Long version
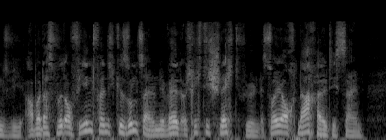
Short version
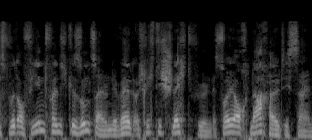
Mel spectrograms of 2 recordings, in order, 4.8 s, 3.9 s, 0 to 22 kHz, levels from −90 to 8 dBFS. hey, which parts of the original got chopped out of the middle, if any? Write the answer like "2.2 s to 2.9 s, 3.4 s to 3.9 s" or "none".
none

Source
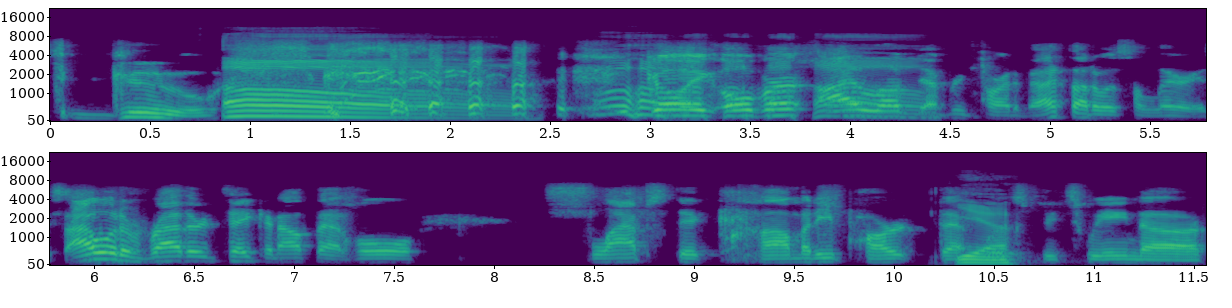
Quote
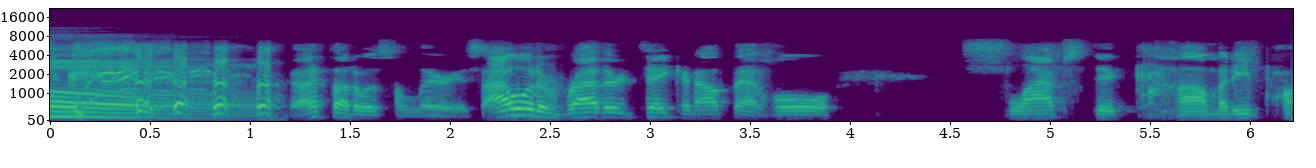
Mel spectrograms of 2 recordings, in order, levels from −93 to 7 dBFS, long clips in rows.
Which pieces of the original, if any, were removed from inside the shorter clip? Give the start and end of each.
2.5 s to 4.9 s

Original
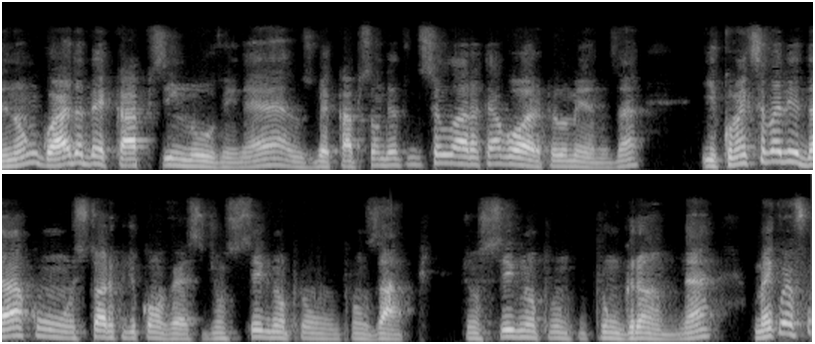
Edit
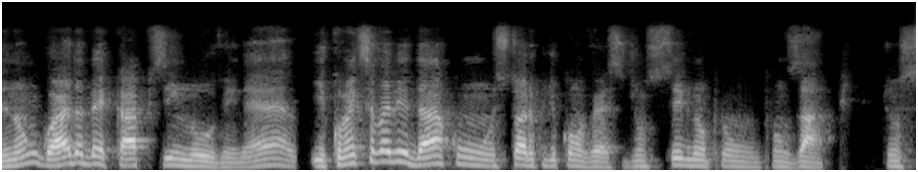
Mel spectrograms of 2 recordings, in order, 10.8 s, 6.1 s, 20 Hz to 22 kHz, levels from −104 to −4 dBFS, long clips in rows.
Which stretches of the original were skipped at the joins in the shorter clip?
1.9 s to 4.5 s

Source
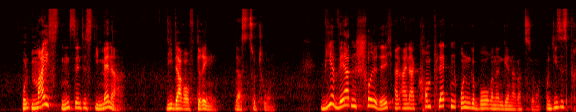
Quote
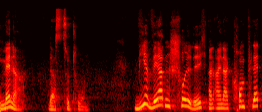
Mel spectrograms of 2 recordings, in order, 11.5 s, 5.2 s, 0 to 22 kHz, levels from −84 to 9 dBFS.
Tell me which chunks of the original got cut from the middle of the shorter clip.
2.9 s to 4.6 s

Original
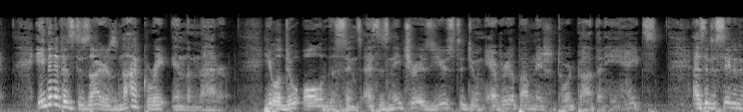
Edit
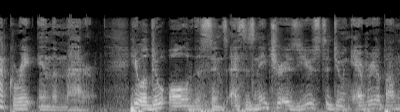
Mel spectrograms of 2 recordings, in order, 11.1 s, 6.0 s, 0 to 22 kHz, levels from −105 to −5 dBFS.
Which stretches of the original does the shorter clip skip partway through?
none

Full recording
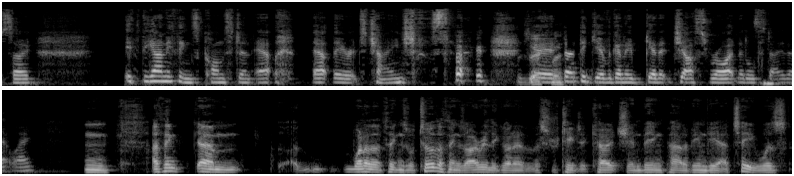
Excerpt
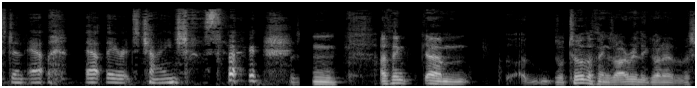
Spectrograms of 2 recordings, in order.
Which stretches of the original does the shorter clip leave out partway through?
5.2 s to 8.6 s, 11.1 s to 11.9 s

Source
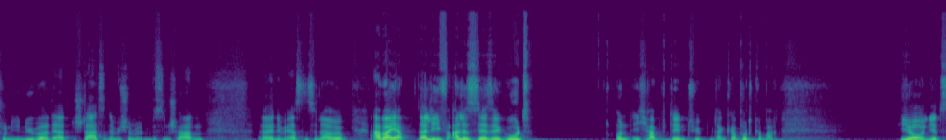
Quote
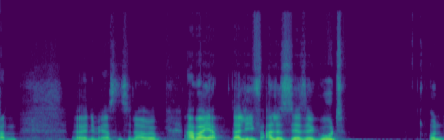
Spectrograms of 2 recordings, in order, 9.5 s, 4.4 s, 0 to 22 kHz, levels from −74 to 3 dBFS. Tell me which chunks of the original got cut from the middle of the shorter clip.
none

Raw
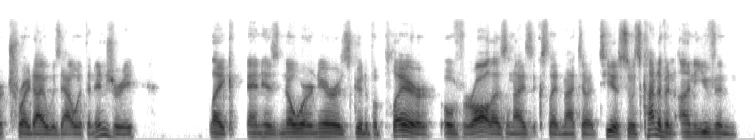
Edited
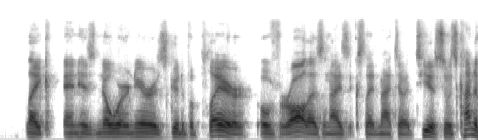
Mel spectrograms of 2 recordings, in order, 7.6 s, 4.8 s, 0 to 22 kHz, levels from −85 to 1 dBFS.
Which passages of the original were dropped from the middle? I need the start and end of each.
none

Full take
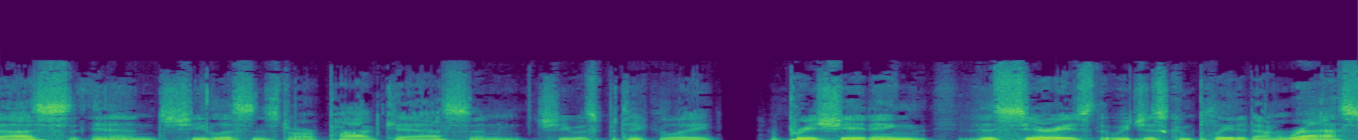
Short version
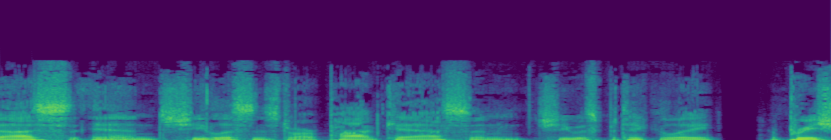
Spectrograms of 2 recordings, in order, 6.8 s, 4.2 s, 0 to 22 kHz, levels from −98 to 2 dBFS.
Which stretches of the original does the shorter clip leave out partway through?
none

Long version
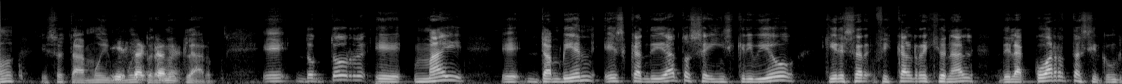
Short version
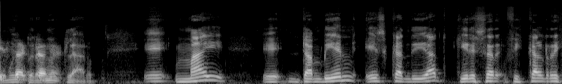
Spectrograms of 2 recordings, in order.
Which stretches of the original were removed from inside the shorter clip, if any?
2.9 s to 4.1 s, 6.8 s to 8.1 s

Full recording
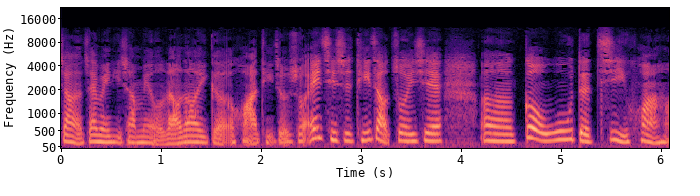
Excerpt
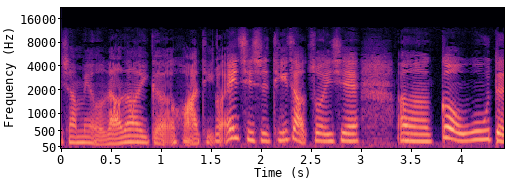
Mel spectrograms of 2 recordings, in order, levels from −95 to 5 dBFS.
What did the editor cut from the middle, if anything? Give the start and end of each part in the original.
2.1 s to 2.4 s

